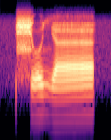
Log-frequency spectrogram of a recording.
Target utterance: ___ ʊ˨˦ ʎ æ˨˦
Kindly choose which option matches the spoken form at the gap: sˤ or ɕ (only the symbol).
ɕ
